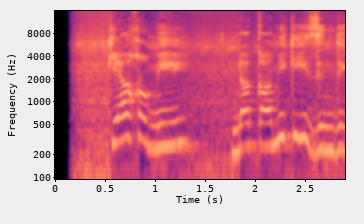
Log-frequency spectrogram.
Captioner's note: Urdu/Hindi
